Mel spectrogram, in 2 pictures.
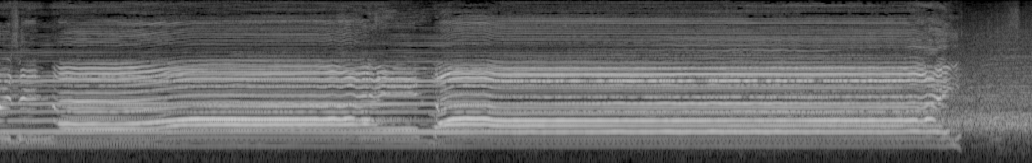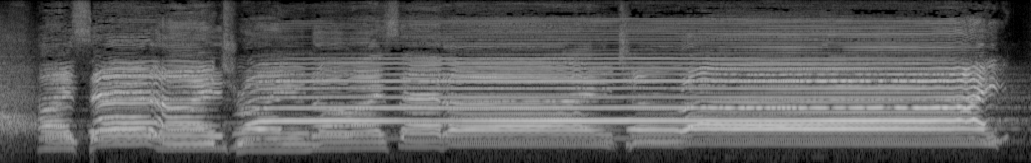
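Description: Women's barbershop quartet singing a cappella in close four-part harmony, holding long sustained chords. About halfway through the singing drops out for a moment, then a new phrase picks up and builds to another long held chord.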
